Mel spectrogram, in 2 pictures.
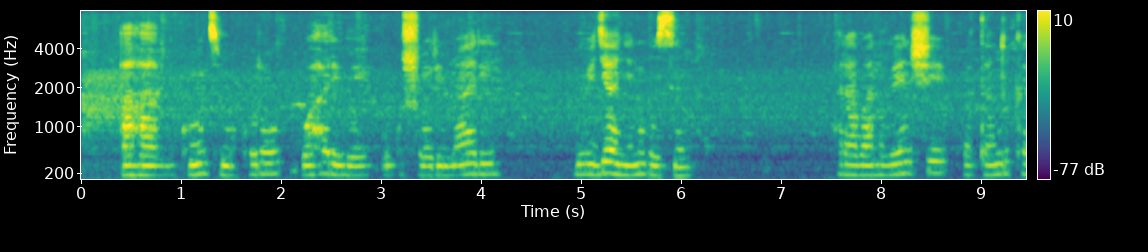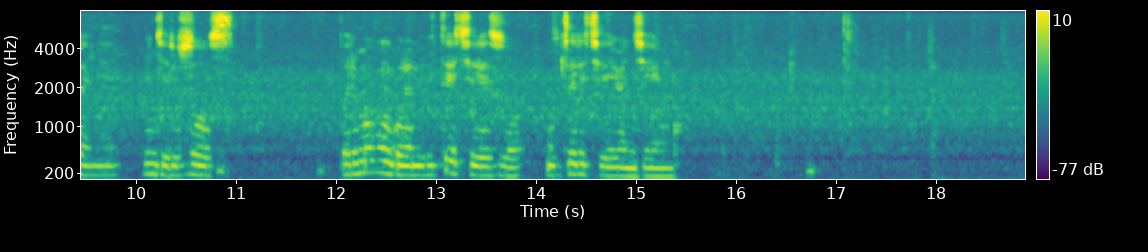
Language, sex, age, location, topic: Kinyarwanda, female, 18-24, Kigali, health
